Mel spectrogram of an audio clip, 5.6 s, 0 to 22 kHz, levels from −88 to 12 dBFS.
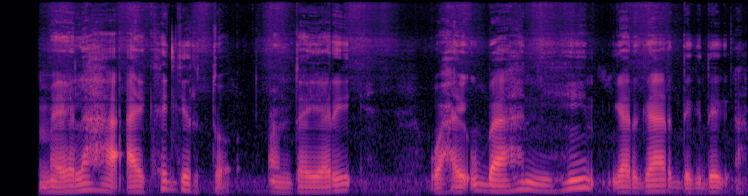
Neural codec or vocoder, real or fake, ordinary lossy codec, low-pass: none; real; none; none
